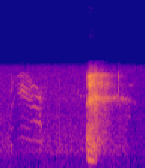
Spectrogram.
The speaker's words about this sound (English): Get out of here, cat!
